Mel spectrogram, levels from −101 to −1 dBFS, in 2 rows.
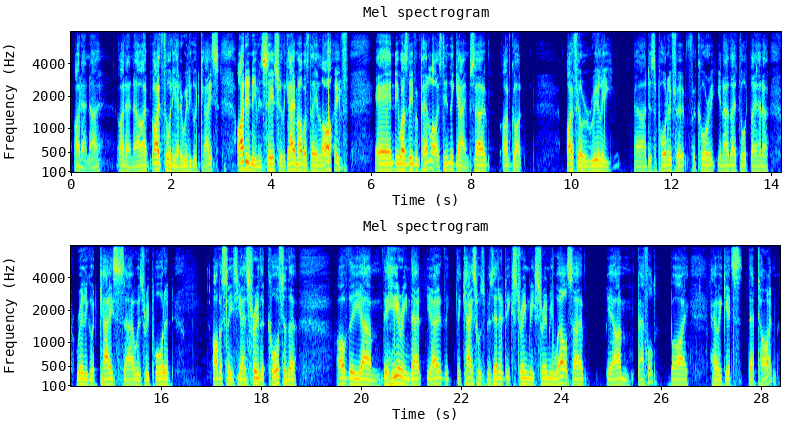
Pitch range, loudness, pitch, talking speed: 110-125 Hz, -33 LUFS, 120 Hz, 200 wpm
